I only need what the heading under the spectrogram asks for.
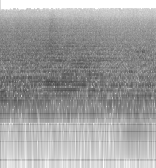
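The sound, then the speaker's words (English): A freight train passes through a working-class neighborhood between steel mills in Gary, Indiana, a loud, steady rumble with a sustained horn-like tonal hum that continues unbroken for the whole clip. “With the exception of frequent freight trains,”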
